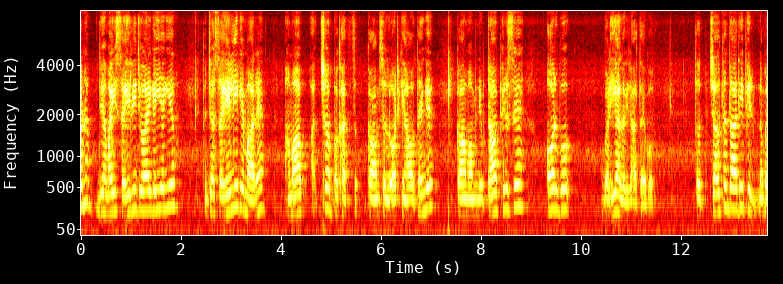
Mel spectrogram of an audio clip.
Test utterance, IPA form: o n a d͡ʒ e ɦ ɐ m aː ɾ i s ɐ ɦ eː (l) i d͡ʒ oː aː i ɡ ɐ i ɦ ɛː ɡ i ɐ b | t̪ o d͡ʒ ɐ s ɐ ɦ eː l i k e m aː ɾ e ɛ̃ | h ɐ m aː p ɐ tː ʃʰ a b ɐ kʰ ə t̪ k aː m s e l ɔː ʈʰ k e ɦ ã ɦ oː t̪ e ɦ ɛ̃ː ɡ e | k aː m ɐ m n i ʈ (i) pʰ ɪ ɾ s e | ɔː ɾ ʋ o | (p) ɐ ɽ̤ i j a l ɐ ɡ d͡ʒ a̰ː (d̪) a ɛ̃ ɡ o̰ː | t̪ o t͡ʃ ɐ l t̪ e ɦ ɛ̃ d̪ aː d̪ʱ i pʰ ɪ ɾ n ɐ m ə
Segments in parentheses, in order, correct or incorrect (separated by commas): correct, incorrect, incorrect, incorrect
